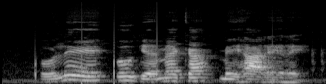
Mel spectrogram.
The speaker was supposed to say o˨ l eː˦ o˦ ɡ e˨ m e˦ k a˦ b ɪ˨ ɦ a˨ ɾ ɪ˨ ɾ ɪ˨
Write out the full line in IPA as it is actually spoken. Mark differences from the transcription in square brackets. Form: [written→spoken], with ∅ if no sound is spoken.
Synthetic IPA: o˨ l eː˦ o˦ ɡ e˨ m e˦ k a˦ [b→m] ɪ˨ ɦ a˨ ɾ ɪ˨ ɾ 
